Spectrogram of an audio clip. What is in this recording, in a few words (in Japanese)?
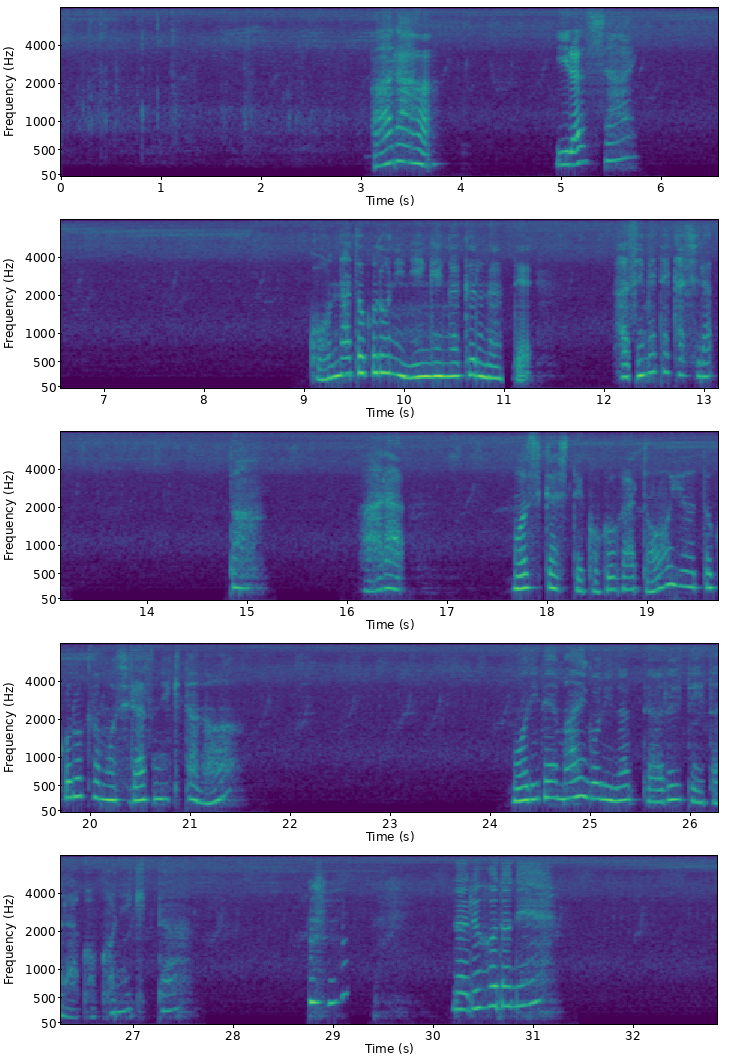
導入 森へようこそ（バイノーラルマイク 効果音あり）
